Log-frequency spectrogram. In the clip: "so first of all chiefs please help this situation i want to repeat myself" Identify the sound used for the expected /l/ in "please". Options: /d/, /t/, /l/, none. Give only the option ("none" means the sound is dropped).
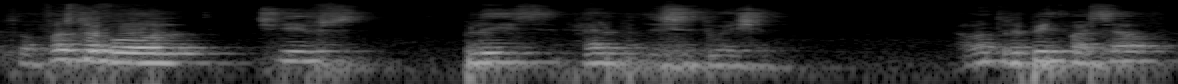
/l/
